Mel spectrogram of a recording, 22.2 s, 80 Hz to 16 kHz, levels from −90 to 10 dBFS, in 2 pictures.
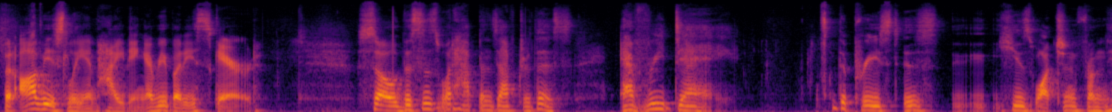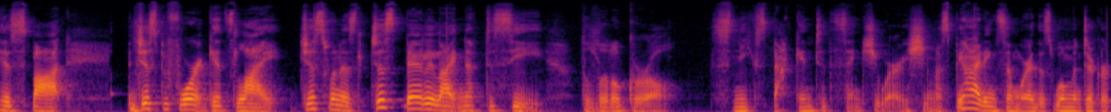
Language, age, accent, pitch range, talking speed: English, 60-79, American, 120-145 Hz, 145 wpm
